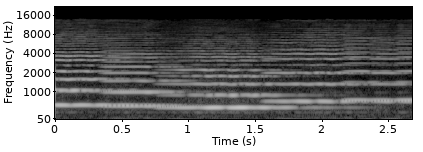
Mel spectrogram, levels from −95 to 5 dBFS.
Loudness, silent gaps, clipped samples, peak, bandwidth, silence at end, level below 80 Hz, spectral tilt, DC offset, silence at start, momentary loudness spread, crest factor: -29 LUFS; none; under 0.1%; -16 dBFS; 14 kHz; 0 s; -72 dBFS; 0 dB/octave; under 0.1%; 0 s; 6 LU; 12 dB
